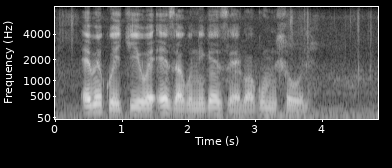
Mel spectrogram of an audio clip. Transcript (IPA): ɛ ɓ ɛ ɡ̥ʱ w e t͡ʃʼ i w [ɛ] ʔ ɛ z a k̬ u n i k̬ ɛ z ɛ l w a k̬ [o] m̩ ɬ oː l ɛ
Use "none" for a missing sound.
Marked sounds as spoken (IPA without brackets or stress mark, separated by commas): ɛ, u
